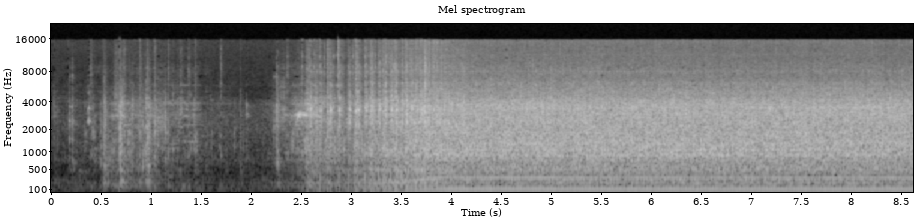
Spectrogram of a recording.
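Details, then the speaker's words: John Deere lawn mower with Briggs & Stratton engine that wouldn't start after storage; the clogged carburetor bowl plug was cleaned. Starting fluid was sprayed in with the air cleaner off, and after a few pulls it runs at a steady, even drone, normally. "see that's all it was is that little plug on the bottom of the carburetor was clogged up so now we've freed it up the gas is flowing freely and running just fine"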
